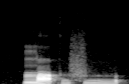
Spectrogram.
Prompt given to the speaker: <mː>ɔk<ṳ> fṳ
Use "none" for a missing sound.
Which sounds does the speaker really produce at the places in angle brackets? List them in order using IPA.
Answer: m, ṳ

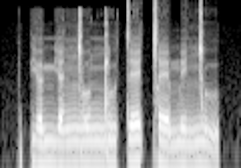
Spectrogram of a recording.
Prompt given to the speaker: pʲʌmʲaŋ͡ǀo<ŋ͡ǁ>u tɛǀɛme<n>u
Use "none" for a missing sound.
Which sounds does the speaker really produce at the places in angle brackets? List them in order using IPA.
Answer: ŋ͡ǃ, ŋ͡ǀ

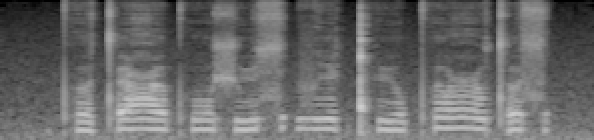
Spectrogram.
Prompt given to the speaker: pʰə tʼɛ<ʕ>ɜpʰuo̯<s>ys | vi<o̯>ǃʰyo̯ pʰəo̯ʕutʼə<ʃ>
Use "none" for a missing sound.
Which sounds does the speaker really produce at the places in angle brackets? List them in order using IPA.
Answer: ʕ, ʃ, e̯, s

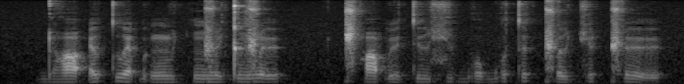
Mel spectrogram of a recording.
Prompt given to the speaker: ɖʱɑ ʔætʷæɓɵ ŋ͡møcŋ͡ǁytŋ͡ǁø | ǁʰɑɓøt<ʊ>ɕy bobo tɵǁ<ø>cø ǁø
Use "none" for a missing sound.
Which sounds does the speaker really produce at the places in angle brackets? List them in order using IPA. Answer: ʉ, ɵ

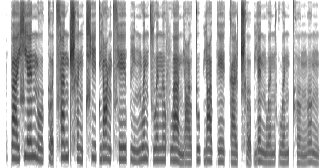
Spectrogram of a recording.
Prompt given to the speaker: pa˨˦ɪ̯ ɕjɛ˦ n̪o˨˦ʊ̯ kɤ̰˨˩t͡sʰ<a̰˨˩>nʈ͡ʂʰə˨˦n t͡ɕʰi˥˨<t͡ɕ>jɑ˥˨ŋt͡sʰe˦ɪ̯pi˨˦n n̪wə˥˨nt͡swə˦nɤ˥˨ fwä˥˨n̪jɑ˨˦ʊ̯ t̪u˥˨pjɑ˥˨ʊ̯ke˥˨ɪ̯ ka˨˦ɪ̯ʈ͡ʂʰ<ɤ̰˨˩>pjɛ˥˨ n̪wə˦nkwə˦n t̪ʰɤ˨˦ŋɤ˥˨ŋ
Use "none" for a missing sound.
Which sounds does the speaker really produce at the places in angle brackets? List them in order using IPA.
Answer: a˦, t̪, ɤ̰˨˩

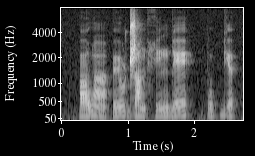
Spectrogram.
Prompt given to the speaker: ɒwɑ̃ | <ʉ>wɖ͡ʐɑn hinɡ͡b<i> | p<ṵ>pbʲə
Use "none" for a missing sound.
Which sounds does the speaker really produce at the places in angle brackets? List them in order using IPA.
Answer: ʉ, e, u

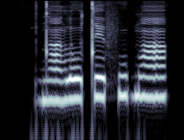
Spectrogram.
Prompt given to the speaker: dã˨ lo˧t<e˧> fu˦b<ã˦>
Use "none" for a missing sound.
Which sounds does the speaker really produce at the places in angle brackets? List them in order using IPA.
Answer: e˧, ã˦

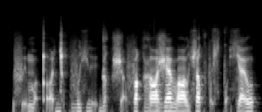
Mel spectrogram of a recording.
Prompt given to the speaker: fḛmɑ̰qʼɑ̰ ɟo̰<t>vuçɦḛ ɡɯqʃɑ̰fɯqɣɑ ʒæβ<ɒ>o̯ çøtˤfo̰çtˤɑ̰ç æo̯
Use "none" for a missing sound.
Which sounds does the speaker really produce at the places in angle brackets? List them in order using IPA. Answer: q, ɑ

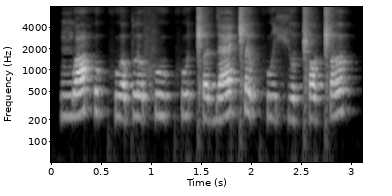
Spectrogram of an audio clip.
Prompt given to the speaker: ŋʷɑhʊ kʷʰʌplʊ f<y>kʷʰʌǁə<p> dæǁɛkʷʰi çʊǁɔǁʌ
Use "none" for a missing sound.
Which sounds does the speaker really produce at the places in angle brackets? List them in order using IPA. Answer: u, none

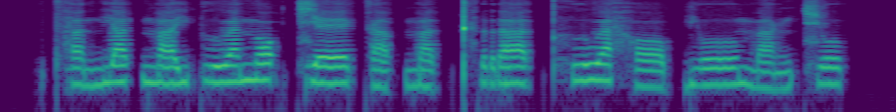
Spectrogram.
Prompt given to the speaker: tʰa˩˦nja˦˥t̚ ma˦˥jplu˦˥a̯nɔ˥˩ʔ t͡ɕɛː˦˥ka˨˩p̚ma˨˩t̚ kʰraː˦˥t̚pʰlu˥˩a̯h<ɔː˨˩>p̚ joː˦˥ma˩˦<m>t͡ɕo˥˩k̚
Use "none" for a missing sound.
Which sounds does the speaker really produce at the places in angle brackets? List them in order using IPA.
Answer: ɔː˨˩, ŋ

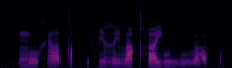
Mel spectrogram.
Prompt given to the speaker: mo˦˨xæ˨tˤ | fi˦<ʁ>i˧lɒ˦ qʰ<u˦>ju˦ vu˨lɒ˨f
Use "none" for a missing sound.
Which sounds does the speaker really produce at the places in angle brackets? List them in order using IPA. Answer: ʁ, u˦

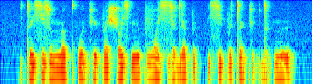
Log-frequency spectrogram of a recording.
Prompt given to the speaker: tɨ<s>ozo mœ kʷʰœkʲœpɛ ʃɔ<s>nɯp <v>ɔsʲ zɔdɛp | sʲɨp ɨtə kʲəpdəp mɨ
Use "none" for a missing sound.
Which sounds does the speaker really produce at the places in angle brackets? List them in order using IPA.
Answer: sʲ, sʲ, v

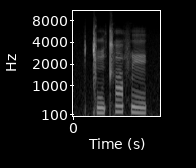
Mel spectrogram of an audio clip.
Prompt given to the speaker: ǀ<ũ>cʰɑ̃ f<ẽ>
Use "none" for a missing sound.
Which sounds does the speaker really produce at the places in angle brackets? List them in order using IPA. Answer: ũ, ẽ

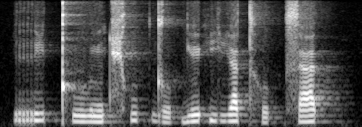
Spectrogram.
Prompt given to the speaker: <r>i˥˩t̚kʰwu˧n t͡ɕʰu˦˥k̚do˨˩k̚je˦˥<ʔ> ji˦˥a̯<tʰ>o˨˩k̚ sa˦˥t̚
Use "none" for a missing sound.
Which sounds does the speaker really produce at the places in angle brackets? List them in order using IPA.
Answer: r, ʔ, tʰ

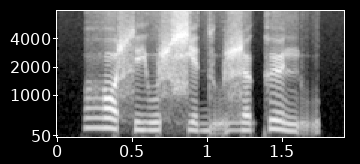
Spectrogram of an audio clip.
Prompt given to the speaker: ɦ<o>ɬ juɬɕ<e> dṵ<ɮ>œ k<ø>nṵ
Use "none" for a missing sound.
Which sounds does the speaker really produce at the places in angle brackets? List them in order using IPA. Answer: ɔ, e, ɮ, ø

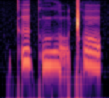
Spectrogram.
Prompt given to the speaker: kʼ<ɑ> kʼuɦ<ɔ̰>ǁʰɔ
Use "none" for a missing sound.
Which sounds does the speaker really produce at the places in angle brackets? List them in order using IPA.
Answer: ə, ɔ̰

